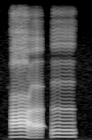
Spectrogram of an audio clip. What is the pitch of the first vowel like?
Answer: low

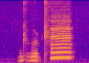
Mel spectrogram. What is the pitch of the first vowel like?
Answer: low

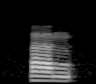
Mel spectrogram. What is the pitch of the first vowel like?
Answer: low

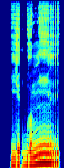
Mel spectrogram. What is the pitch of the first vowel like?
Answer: low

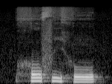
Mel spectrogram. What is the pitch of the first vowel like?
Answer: high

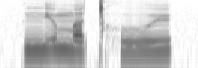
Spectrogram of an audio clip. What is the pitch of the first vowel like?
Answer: rising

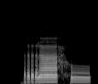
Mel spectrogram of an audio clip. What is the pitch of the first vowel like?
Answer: low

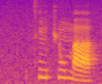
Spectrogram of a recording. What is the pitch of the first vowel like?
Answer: high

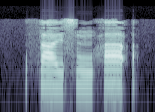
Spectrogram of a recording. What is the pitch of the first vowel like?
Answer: low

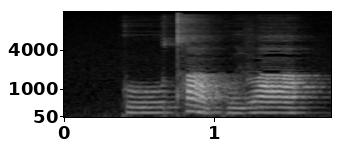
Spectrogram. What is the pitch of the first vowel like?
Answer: low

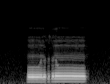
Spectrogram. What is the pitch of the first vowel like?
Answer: low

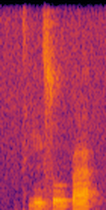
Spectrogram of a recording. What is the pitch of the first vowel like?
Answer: high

